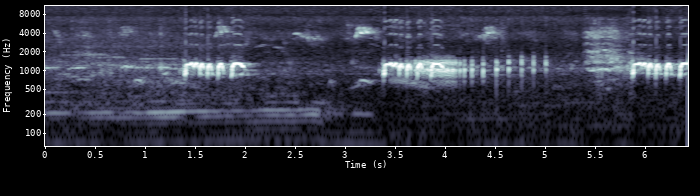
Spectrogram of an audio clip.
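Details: Kept zebra dove singing: three bursts of rapid, bubbly staccato notes, each under a second, around two seconds apart, with a low steady hum early on and faint chirping birds in the background.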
